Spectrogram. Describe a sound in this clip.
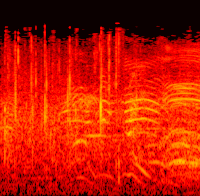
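A ball pops sharply into a catcher's mitt.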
